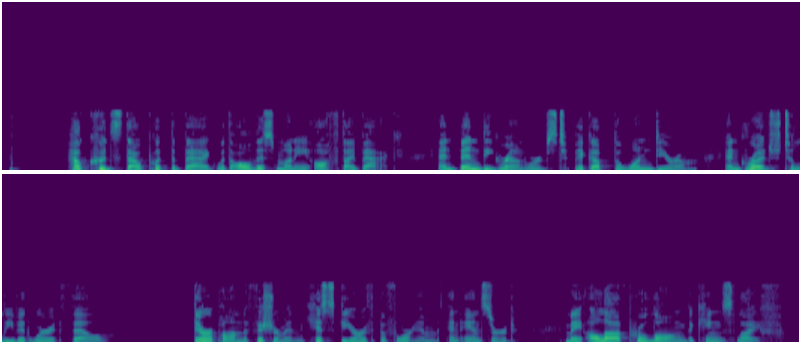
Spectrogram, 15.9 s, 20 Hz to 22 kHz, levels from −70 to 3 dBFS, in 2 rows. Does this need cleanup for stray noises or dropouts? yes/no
yes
